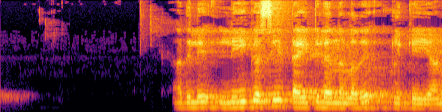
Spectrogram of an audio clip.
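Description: A pause of about a second and a half, with one or two faint clicks near its end, then a man's narrating voice starting about two seconds in and continuing.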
